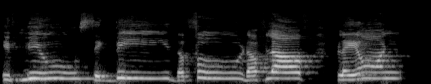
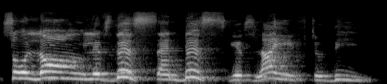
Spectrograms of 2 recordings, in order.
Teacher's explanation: the second syllable in the foot is getting stressed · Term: iambic pentameter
